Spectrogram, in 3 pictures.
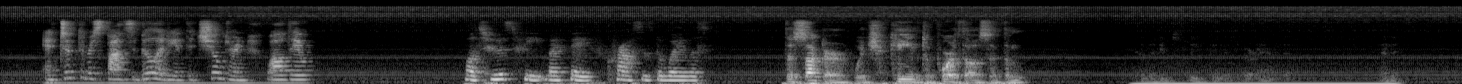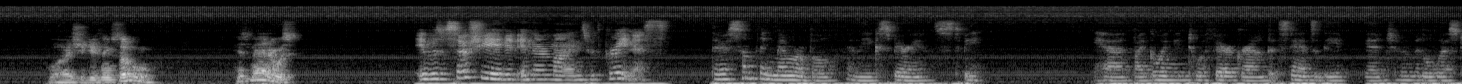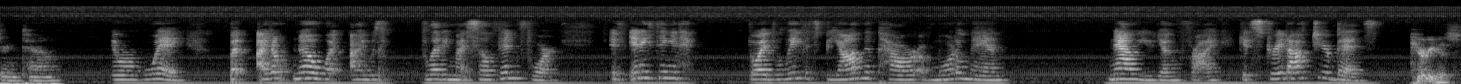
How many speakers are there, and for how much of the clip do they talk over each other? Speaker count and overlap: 7, no overlap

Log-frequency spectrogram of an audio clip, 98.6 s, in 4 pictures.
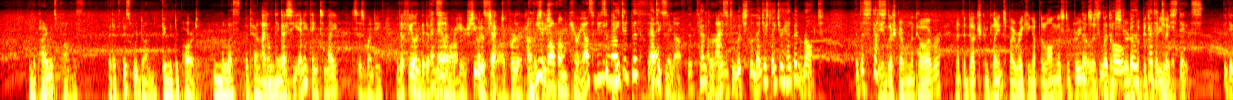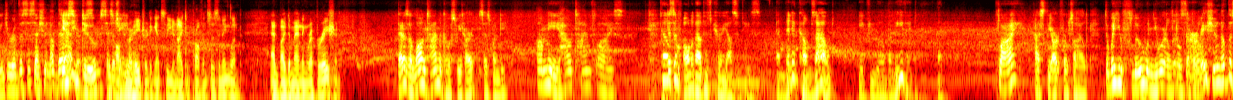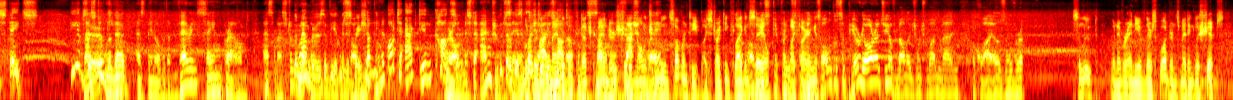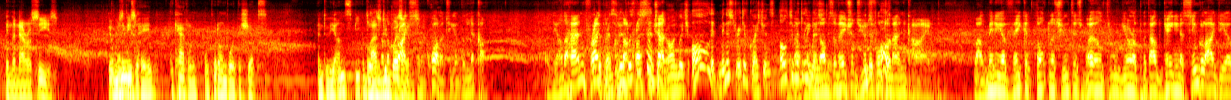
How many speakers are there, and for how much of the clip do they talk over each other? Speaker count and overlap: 5, about 27%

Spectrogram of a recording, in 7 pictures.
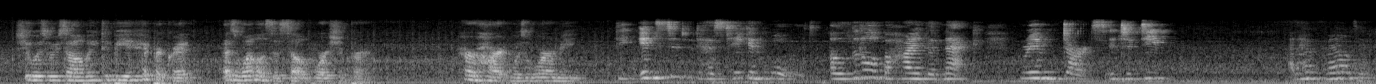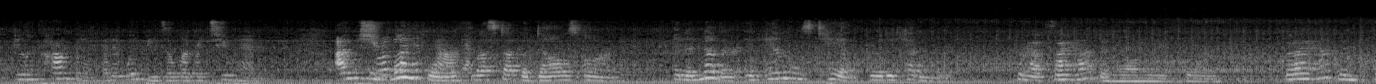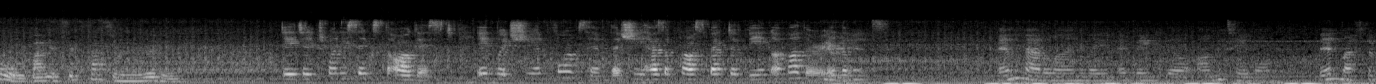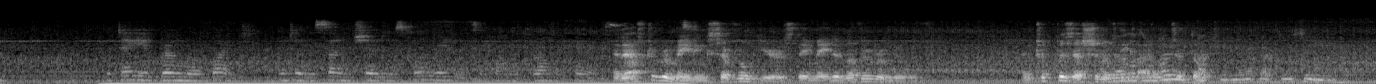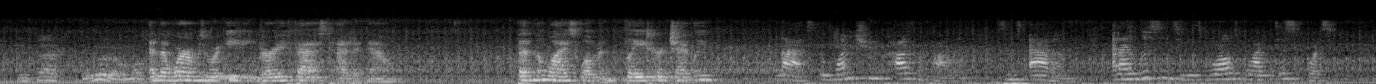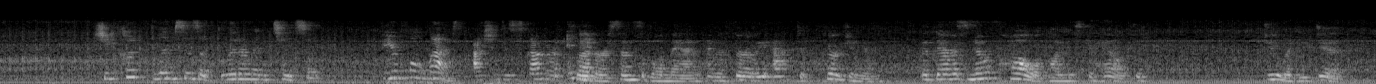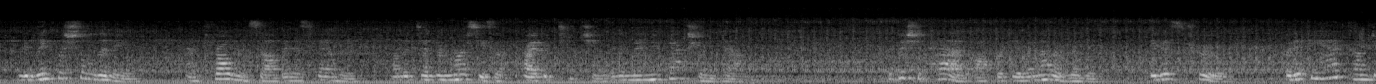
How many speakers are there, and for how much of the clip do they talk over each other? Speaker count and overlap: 10, about 6%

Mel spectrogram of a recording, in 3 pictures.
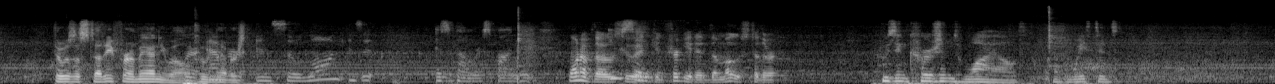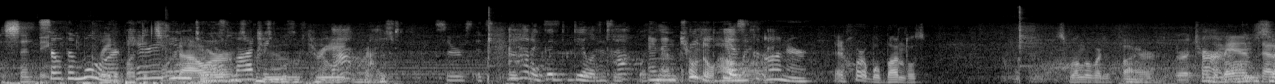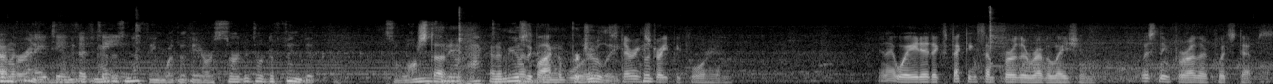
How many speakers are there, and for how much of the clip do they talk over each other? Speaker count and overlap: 9, about 37%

